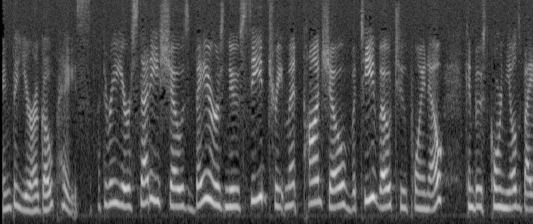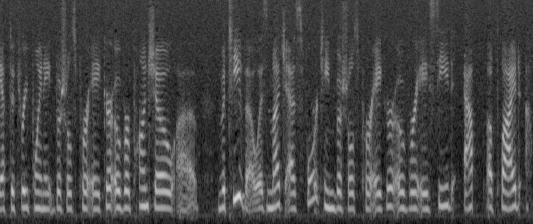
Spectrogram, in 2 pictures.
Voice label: air check; Crop Science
